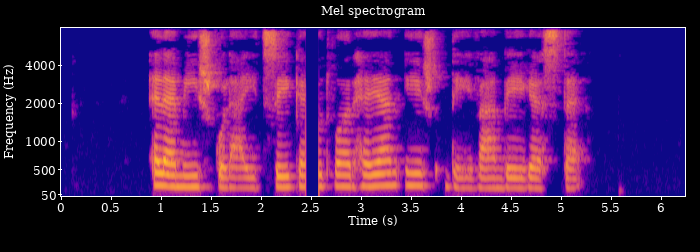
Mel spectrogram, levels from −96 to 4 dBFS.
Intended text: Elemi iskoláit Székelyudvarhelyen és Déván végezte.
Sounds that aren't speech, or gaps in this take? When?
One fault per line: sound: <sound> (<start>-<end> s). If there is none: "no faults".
sound: dropout (2.5-2.6 s)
